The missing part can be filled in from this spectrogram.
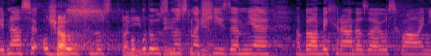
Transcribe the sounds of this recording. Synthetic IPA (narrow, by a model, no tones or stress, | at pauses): jɛdnaːsɛʔobudowt͡snost̪obudo̞wt͡snost̪naʃiːzɛmɲɛ | ʔabɪlabɪxɾaːdazajɛɦosxvaːlɛɲiː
